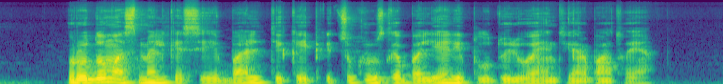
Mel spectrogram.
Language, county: Lithuanian, Alytus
